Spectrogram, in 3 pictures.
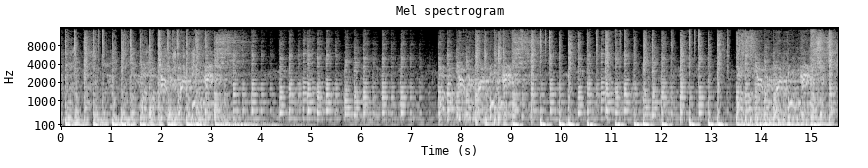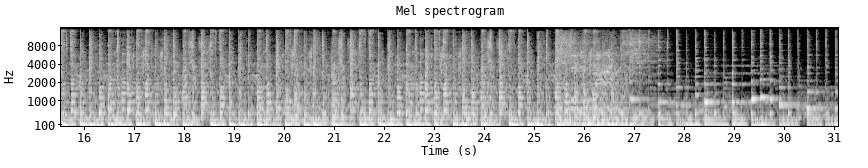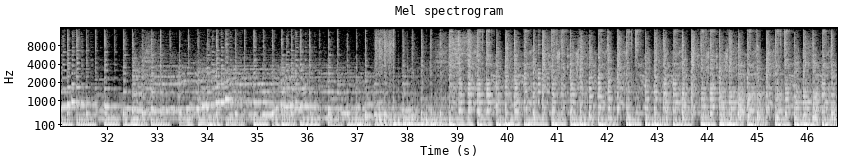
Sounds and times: House music: 0.0s - 46.6s.

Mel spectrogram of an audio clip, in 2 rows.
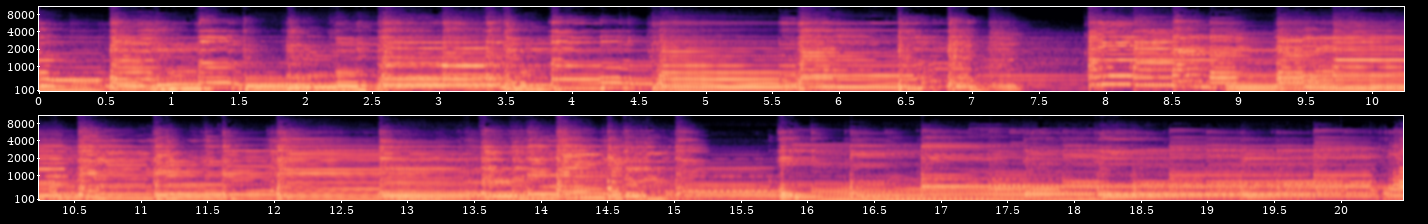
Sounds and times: Music: 0.0s - 20.4s.

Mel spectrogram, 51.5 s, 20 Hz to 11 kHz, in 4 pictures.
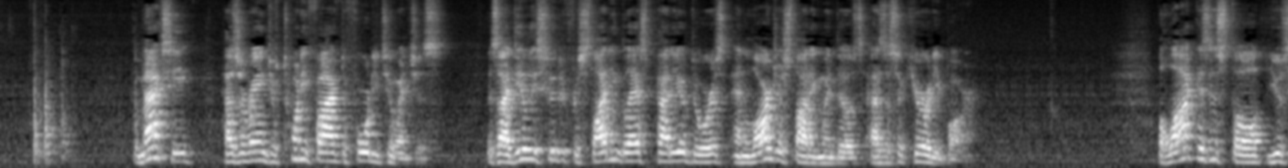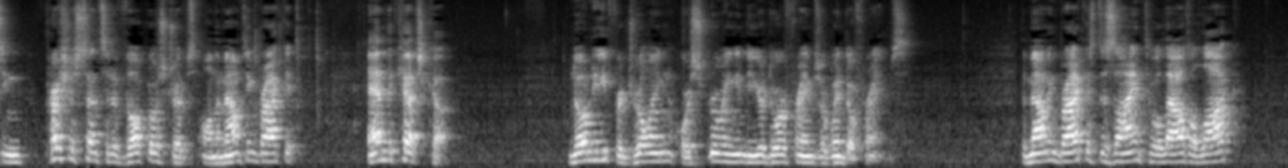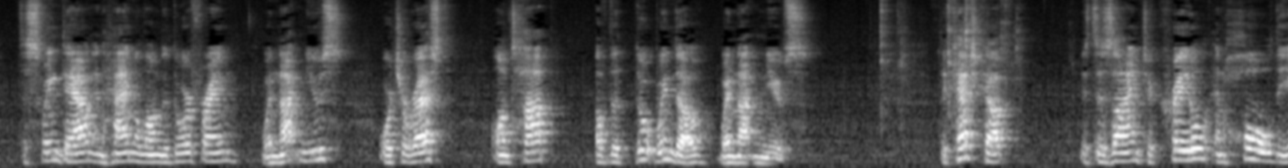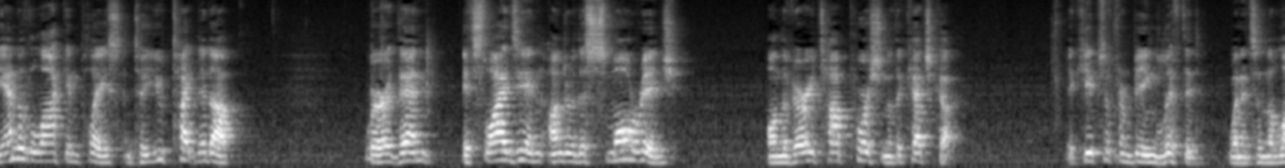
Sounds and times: Speech: 1.4s - 9.8s, 11.6s - 16.0s, 16.6s - 17.5s, 18.6s - 22.1s, 23.1s - 25.4s, 26.0s - 34.0s, 35.2s - 36.0s, 36.6s - 41.1s, 42.3s - 45.6s, 46.3s - 48.3s, 49.2s - 51.4s.

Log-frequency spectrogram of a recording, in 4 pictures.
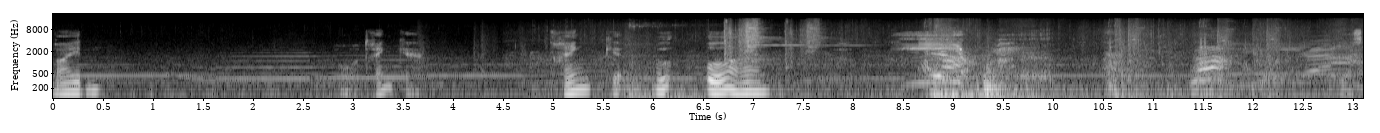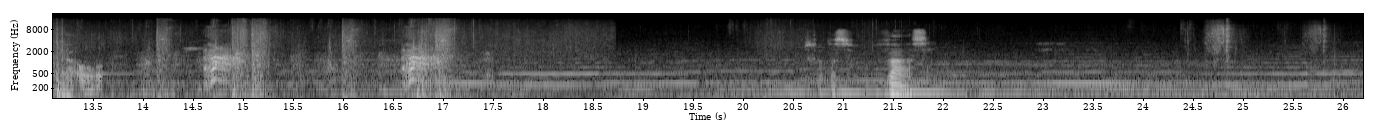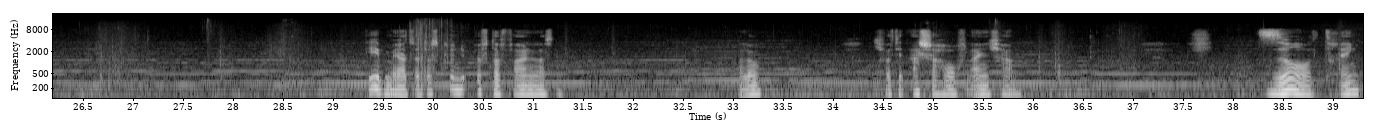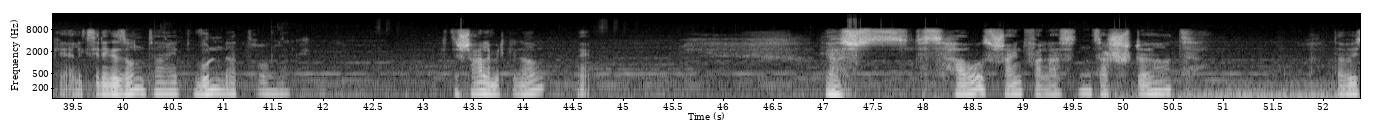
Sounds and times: Speech: 0.0s - 0.5s, 5.0s - 7.2s, 20.6s - 21.9s, 29.3s - 31.3s, 34.4s - 35.9s, 37.6s - 41.9s, 43.2s - 44.7s, 47.0s - 50.9s, 51.9s - 52.3s
Music: 0.0s - 52.3s.

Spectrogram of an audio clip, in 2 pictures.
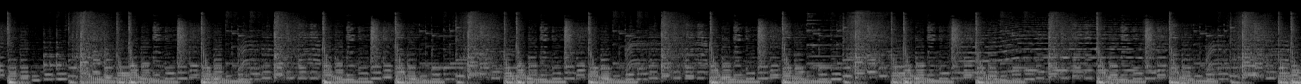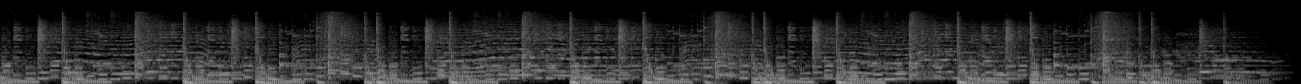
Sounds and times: Music: 0.0s - 26.0s.

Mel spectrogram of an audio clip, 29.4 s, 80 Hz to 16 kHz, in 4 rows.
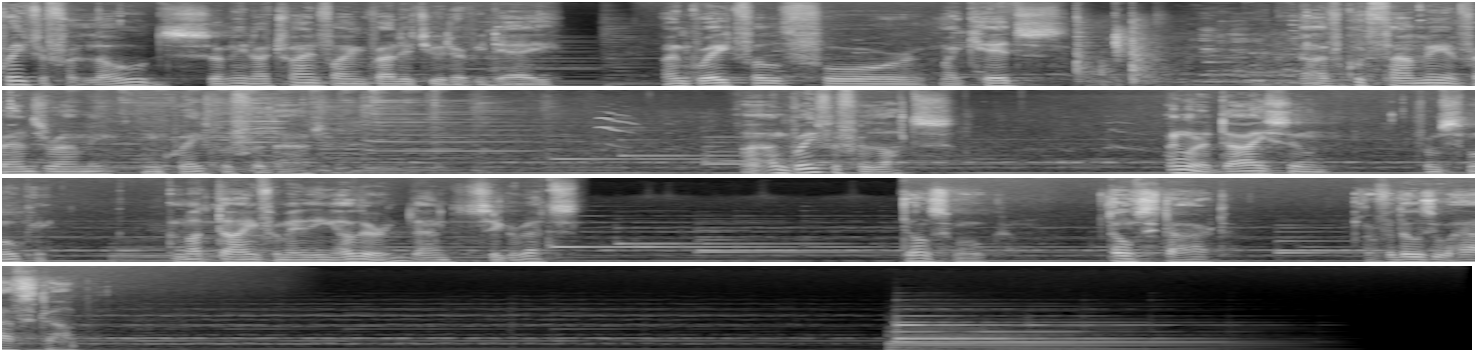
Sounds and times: Speech: 0.0s - 5.4s, 6.4s - 9.0s, 11.0s - 12.2s, 13.2s - 15.0s, 15.6s - 17.7s, 19.2s - 22.6s
Music: 0.0s - 28.8s.

